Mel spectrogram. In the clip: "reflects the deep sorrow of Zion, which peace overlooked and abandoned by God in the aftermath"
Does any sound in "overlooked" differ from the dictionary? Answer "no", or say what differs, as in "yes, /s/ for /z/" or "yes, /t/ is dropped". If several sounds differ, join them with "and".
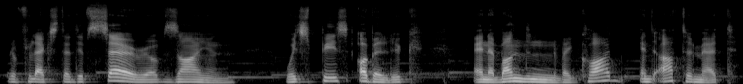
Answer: yes, /b/ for /v/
